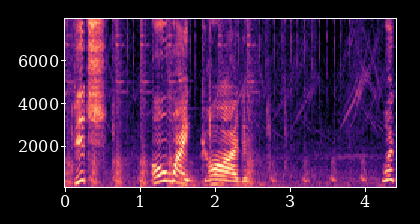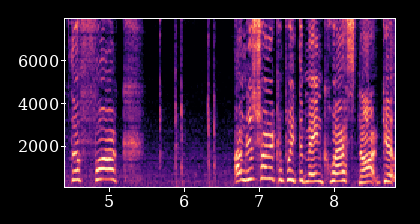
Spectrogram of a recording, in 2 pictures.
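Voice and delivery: high, loud exasperated cursing; real frustrated yelling, words stretched out; mad outburst. Real, not acted. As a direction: rage at the game in disbelief. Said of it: "I'm so mad right now".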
